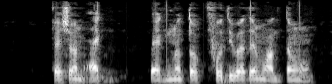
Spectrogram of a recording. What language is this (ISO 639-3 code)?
ben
